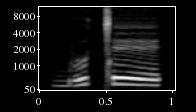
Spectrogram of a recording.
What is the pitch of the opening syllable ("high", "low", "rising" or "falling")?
rising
